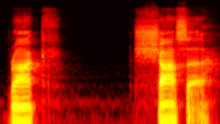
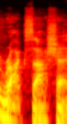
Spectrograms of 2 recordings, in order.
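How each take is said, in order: First: The word ends sounding like 'shasa'. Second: The word ends sounding like 'sasha'. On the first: The speaker calls it right. "Rock Shasa, not Sasha" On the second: The speaker calls it wrong. "Am I saying that wrong? I am saying that wrong"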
